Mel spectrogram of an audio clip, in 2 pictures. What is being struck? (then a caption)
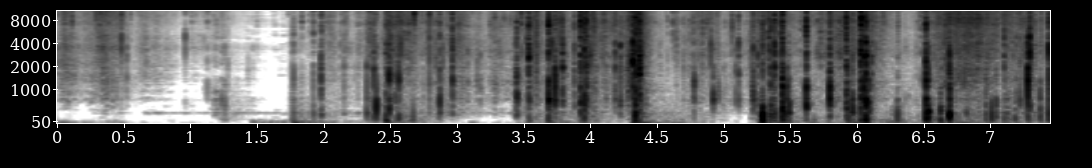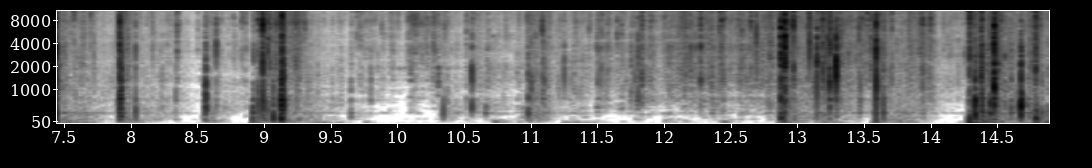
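Paper tea packet with loose leaves. A filled paper loose-leaf tea packet is held horizontally while fingers squeeze and crinkle the paper. The result is dense, bright crinkling and crunching in irregular bursts with brief quiet gaps and almost no low end.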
